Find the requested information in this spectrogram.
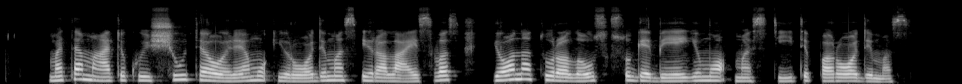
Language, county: Lithuanian, Vilnius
